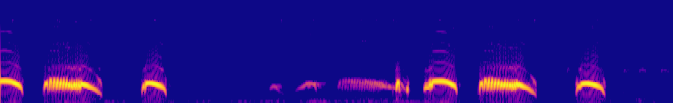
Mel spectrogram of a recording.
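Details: Spotted dove calls played as a lure to prompt a quiet pet dove to call: strong, mellow arched coos in quick groups, with a softer, longer humming coo in the middle.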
